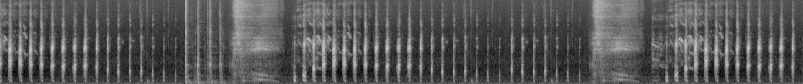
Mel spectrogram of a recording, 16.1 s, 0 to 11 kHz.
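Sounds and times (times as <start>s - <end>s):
man laughing hard: 0.0s - 3.8s, 4.6s - 16.0s
wheezing breath in: 4.6s - 5.7s, 11.8s - 13.0s.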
